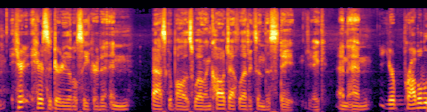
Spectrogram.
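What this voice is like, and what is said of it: Usual voice. Nothing is said of it.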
